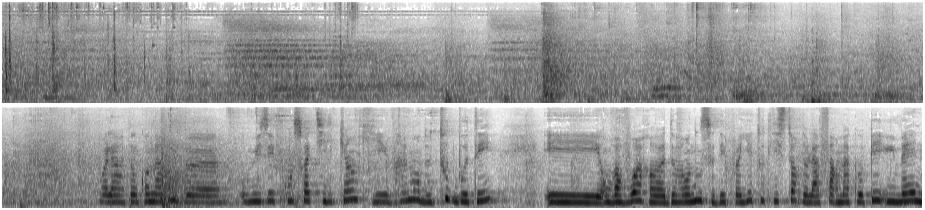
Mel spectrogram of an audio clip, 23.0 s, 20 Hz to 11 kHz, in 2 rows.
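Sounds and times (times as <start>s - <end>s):
bunch of keys jangling and clinking: 0.0s - 5.2s, 6.9s - 9.8s
speech: 12.8s - 22.9s.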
